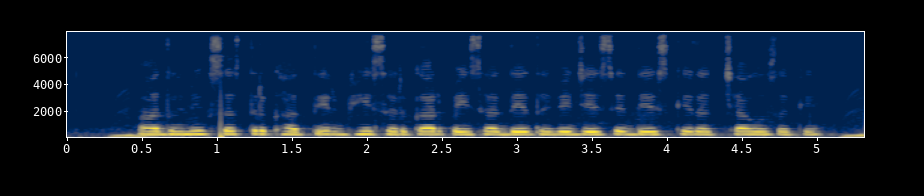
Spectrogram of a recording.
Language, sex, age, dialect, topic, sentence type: Bhojpuri, female, 18-24, Northern, banking, statement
